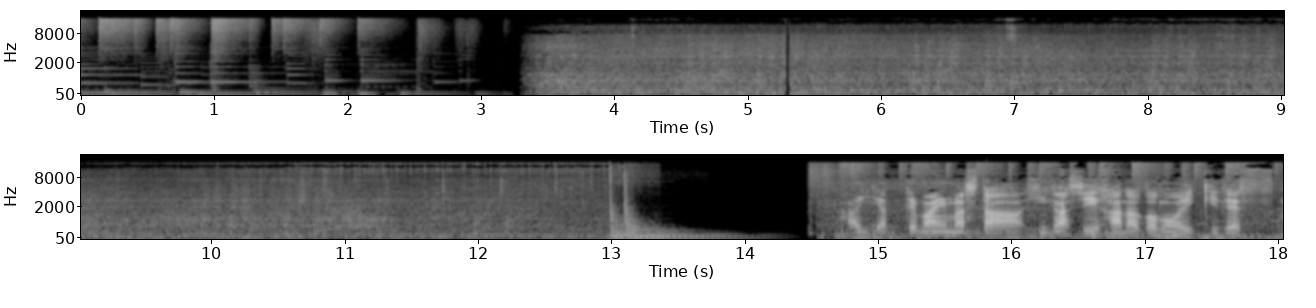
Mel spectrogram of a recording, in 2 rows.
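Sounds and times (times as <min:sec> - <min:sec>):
electric train wheels on rail: 0:03.3 - 0:13.0.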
